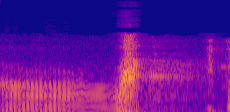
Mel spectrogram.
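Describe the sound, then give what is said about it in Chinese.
A person imitates a dog growling in a comic Chinese errenzhuan routine, voicing a dog that answers a phone on speaker: a low, rumbling, pulsing vocal growl for most of a second, then a sharp louder yelp-like burst and a couple of short grunts. “这狗在那边。”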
